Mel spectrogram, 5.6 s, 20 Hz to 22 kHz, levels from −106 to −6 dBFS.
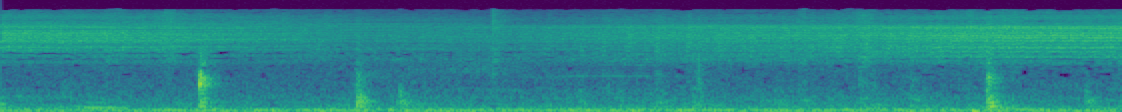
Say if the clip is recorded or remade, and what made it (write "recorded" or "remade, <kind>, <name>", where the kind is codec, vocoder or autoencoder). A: recorded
